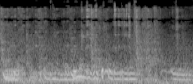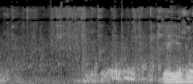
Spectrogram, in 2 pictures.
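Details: Homing pigeons wanting to mate coo in low, throaty, rolling phrases, several birds overlapping with a short lull midway; a soft human voice is heard briefly.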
